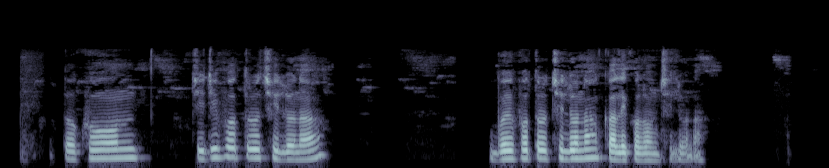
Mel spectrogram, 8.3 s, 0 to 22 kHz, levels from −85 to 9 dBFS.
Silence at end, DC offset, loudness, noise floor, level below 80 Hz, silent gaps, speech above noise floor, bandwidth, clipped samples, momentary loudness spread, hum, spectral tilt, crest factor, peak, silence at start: 0.5 s; under 0.1%; -21 LUFS; -55 dBFS; -64 dBFS; 3.37-3.55 s, 3.82-3.98 s, 4.58-4.89 s, 7.24-7.71 s; 35 dB; 7.8 kHz; under 0.1%; 14 LU; none; -6 dB/octave; 20 dB; -2 dBFS; 0.65 s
